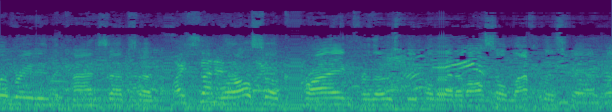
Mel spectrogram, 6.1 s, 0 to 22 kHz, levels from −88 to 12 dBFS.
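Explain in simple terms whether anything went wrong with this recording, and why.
Four brief stutters interrupt the sound: at 0.36–0.38 s, 1.66–1.71 s, 2.92–3.01 s and 4.40–4.46 s. Each is a tiny slice of audio, about 21 ms long, played again with a hard join, so it comes out as a quick click or buzz. The slice repeats once at the first spot, twice at the second, four times at the third and three times at the fourth. This is a repeated buffer. The player ran out of fresh audio, so it replayed the last chunk it had. The chunk length fits a 1024-sample buffer.

From 3.77 s to the end, the sound suddenly turns duller, with the crisp top end gone and nothing above about 15 kHz. There is no gap or pause at the switch. This is an adaptive stream at a lower bitrate. When the connection slowed, the stream quietly changed to a smaller, more heavily compressed version to keep playing, and that trades away fine detail and treble.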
